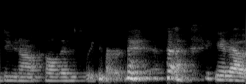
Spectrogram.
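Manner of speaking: ordinary talk, nothing marked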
